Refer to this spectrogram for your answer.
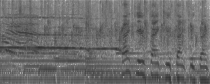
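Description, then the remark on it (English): A Liberty Family Church audience applauds and cheers for the pastor, with shouts and whoops rising over a steady, sustained musical tone. Voices call out throughout, the crowd noise staying loud and continuous for the whole stretch. “Come on, give him a praise. A great big praise.”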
